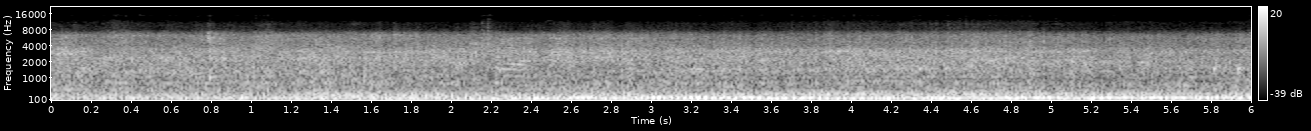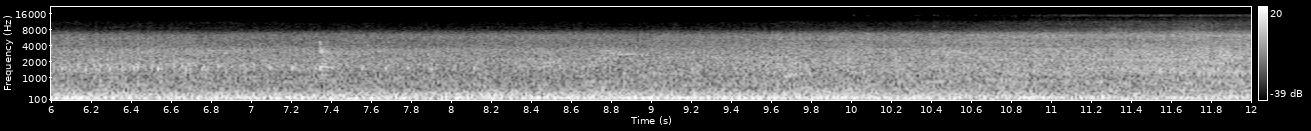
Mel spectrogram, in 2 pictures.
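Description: A steady low mechanical hum over constant background noise.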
